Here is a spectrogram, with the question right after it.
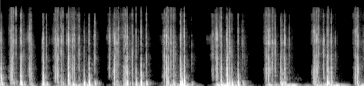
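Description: A small paperboard contact lens box is tapped on its faces with fingertips and short nails. Quick, dry clusters of taps and light crinkles come in short bursts separated by brief silences. The taps are low and thumpy with a papery crackle and no ring.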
